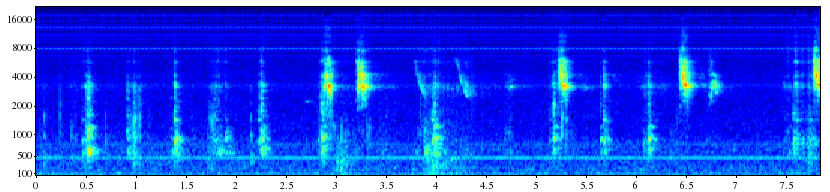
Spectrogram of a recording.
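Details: Sparrows chattering at a feeder in the early morning of 6 June 2023, before food is topped up: a busy run of short chirps and clicks, some loud and shrill, others softer and lower, about two per second.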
